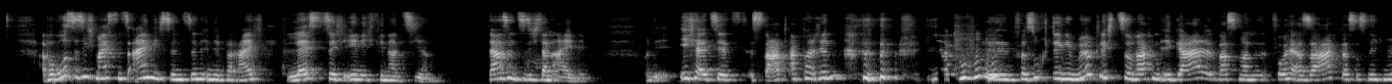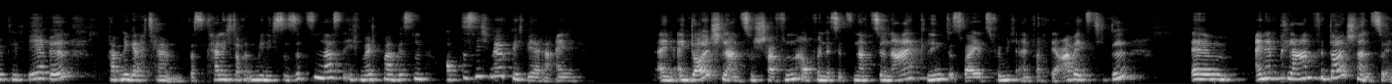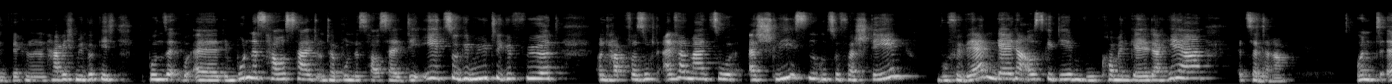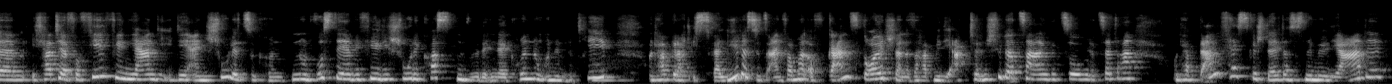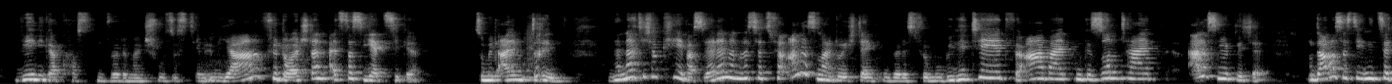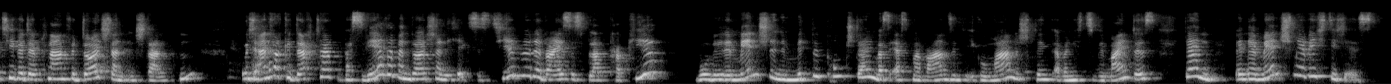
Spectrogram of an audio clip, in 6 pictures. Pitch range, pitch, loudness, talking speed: 200-270 Hz, 230 Hz, -19 LUFS, 195 wpm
